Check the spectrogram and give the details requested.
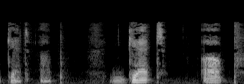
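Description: Guy acting a cold threatening man, low hissy mutter, husky, audiobook. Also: a little slow, no room sound, muffled recording, exaggerated voice. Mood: urgent hissing. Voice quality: low, hushed, hissing. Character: cold, menacing, exasperated narrator-protagonist, threatening under his breath.

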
